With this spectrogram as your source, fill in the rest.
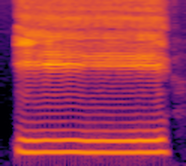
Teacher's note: the part of the tongue that's raised up high is the front part of the tongue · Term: front vowel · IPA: [i]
